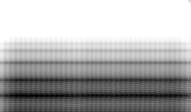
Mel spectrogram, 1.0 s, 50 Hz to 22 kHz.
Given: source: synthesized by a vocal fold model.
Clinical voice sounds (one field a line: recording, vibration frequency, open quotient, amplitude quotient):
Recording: sustained vowel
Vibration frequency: 40 Hz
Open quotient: 0.5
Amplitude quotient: 1.4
